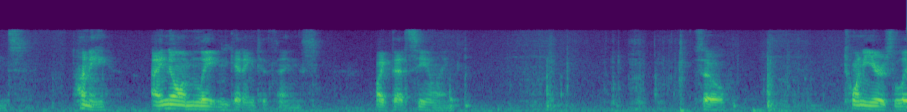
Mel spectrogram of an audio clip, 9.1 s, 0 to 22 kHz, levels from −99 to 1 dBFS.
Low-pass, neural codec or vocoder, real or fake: 7.2 kHz; none; real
